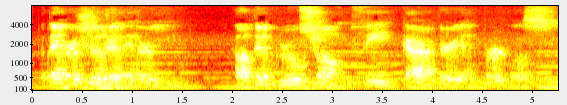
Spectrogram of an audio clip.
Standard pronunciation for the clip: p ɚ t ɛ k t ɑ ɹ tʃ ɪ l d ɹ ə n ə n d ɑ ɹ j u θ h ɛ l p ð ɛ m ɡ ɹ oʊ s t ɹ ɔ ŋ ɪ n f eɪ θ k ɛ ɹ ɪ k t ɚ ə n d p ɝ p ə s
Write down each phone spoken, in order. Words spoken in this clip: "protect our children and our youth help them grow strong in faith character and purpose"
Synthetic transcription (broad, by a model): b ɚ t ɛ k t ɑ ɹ tʃ ɪ l d ɹ ə n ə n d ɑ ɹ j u h ɛ l p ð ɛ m ɡ ɹ oʊ s t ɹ ɔ ŋ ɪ f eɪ t k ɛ ɹ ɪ k t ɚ ə n d p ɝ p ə s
